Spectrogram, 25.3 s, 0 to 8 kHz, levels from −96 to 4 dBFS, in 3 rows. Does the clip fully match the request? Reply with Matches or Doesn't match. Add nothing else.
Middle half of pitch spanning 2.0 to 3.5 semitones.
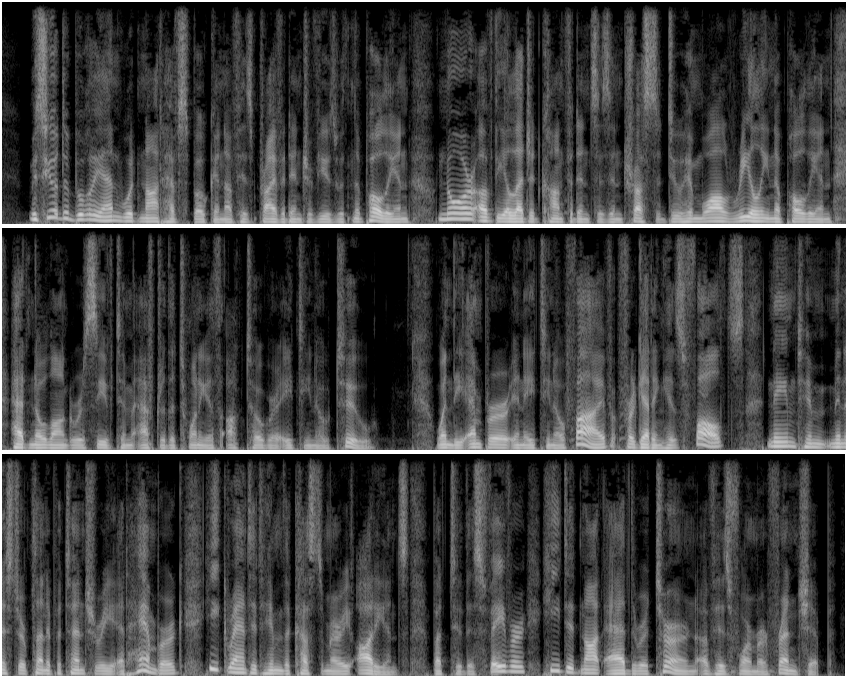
Doesn't match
